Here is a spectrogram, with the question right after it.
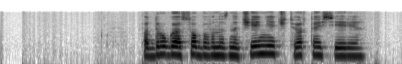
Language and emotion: Russian, neutral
